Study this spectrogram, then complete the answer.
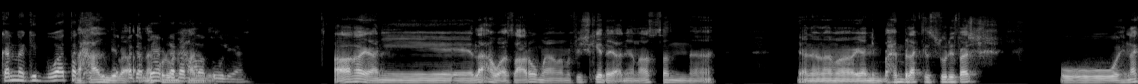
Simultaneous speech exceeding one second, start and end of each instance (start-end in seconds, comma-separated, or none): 0.7-2.2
